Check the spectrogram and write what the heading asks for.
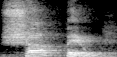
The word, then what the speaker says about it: chapéu: tu ia falar agora chapéu é com ch mas a gente não fala ch a gente pronuncia o som do chile chapéu então quando duas letras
